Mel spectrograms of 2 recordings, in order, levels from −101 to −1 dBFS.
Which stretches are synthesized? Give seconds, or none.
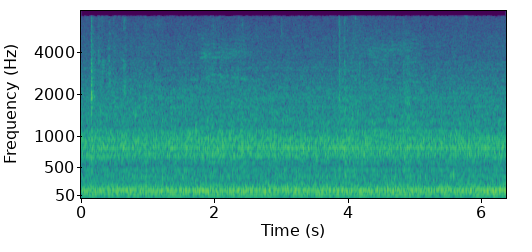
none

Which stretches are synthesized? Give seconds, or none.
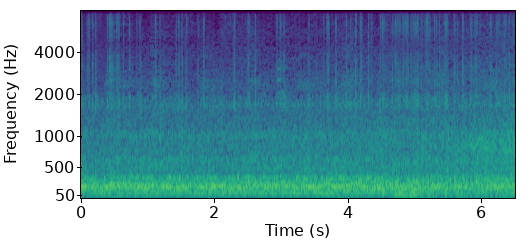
none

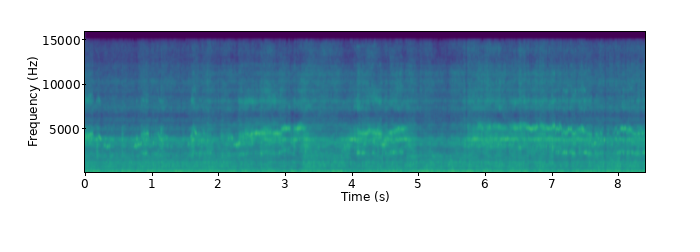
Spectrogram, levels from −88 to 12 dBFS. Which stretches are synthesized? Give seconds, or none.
1.8-6.6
